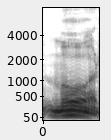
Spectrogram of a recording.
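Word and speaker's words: mòr: I was saying more, but you're saying more in a kind of more O sound. – Yes, it's quite drawn out. It's got an accent on the O, more. So we emphasise it a little bit more.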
